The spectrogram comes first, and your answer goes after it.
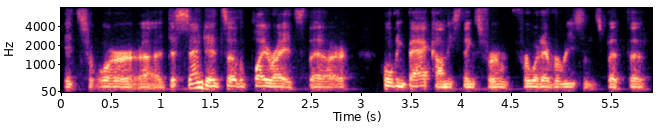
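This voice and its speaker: A man's voice: lowish voice, fairly even intonation, moderate pace, a bit bright, husky. A man in his forties hosting a casual interview over a video call from his home, picked up by a computer microphone. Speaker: host, interviewer. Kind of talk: casual moderating talk. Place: book-lined home study, video call. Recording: dull, lo-fi video call audio.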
